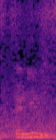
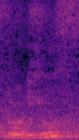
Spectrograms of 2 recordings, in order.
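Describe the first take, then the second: First: The first syllable is quick and subtle. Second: The first syllable is a full clear 'pro'. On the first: It is used as a verb. "যদি verb থাকে এরকম করে pronounce করবা" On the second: It is used as a noun. "নাম হলে প্রো"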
